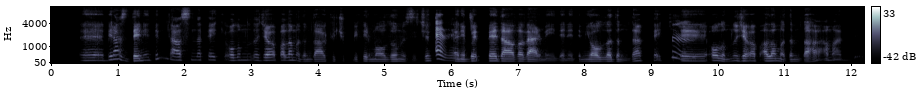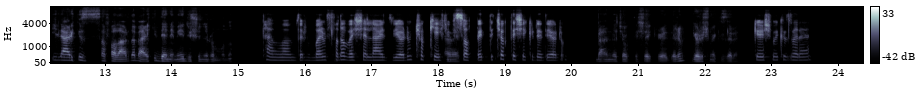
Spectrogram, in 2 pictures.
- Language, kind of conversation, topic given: Turkish, podcast, Kendi işini kurmayı hiç düşündün mü? Neden?
- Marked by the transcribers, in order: unintelligible speech; tapping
